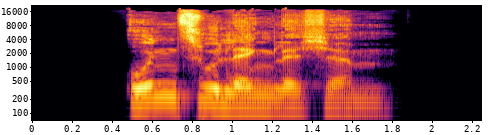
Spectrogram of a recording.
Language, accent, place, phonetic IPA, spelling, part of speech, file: German, Germany, Berlin, [ˈʊnt͡suˌlɛŋlɪçm̩], unzulänglichem, adjective, De-unzulänglichem.ogg
- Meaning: strong dative masculine/neuter singular of unzulänglich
